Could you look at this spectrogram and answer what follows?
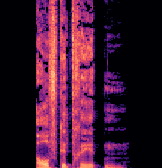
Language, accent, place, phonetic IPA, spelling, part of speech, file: German, Germany, Berlin, [ˈaʊ̯fɡəˌtʁeːtn̩], aufgetreten, verb, De-aufgetreten.ogg
- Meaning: past participle of auftreten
